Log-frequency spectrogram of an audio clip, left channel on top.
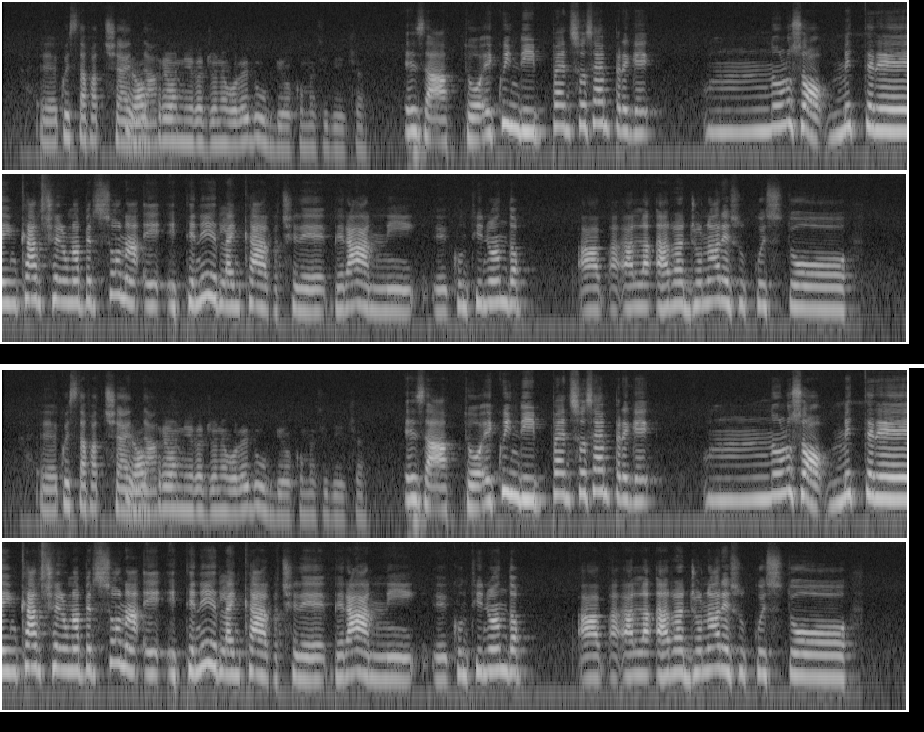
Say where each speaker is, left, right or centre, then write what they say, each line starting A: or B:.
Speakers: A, on the right (about 20°); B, on the right (about 75°).
A: eh, questa faccenda.
B: sì, oltre ogni ragionevole dubbio, come si dice.
A: Esatto, e quindi penso sempre che, mm, non lo so, mettere in carcere una persona e, e tenerla in carcere per anni, eh, continuando a, a- a- a ragionare su questo,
